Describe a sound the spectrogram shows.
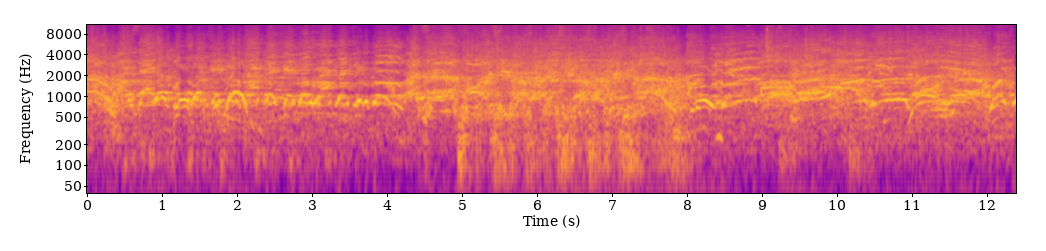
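A crowd of young women cheers and shouts loudly in a large echoing hall.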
